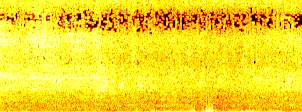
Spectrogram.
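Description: Wind buffeting the microphone, a low uneven rumble, over faint outdoor background sound with a few soft, brief noises in the middle.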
